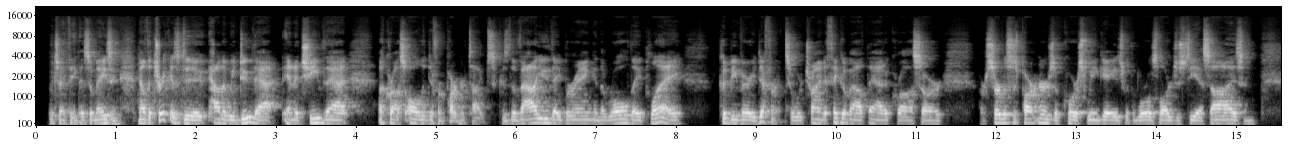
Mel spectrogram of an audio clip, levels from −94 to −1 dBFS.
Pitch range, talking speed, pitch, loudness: 115-130 Hz, 230 wpm, 120 Hz, -19 LUFS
